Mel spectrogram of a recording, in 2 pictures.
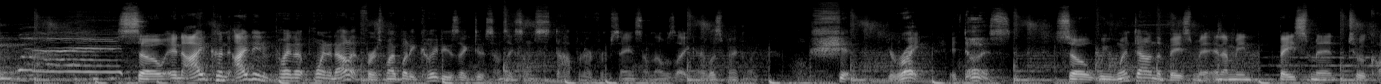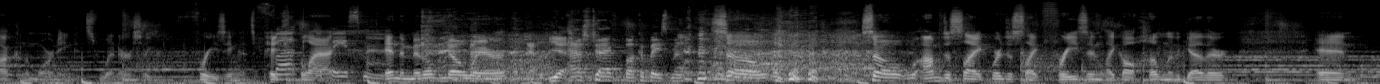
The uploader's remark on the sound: LIVE from Louisville Supercon. In this, our very FIRST live show.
